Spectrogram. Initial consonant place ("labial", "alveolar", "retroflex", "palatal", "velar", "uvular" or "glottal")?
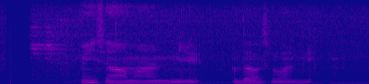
labial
